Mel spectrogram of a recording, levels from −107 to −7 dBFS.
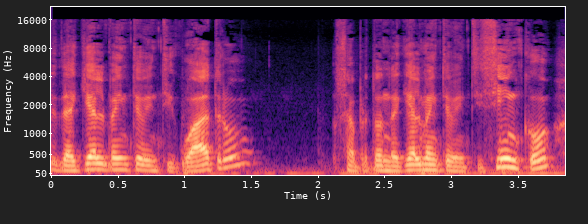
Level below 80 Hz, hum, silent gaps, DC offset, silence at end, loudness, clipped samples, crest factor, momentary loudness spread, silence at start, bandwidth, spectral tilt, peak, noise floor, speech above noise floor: -40 dBFS; none; none; under 0.1%; 0 s; -20 LUFS; under 0.1%; 16 dB; 11 LU; 0 s; 16.5 kHz; -6 dB/octave; -4 dBFS; -44 dBFS; 25 dB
